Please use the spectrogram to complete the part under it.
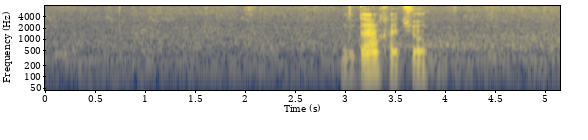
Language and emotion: Russian, neutral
